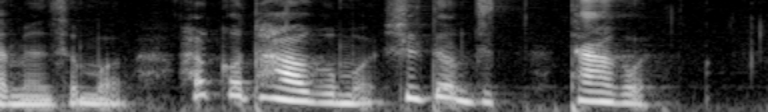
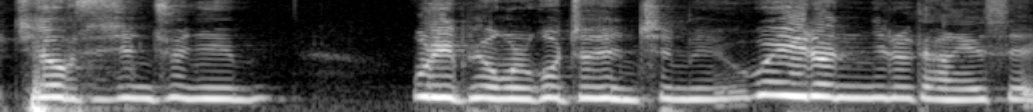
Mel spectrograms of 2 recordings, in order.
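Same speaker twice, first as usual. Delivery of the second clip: women's lament; 5 semitones higher than usual. Acted. Women following Jesus to the cross, plaintive lament. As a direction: call out plaintively, stretching the words. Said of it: "여인들이".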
